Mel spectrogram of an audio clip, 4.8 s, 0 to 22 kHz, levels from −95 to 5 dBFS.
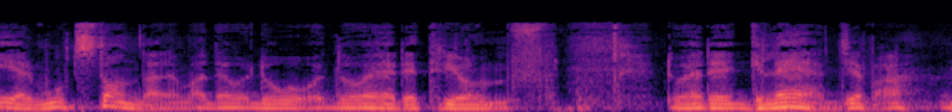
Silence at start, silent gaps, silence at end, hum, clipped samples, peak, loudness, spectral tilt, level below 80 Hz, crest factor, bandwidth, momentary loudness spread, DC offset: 0 s; none; 0 s; none; under 0.1%; -12 dBFS; -32 LUFS; -6 dB/octave; -54 dBFS; 18 dB; 10.5 kHz; 14 LU; under 0.1%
